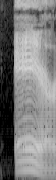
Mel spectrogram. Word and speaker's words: heir: h e ir but it's pronounced like air as in ida air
